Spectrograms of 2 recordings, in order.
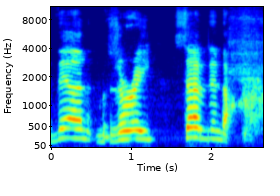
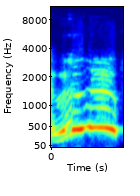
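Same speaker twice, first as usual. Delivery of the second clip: renewed hope; 5 semitones higher, 6 dB louder than usual. Retold or imitated. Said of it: "I was like".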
